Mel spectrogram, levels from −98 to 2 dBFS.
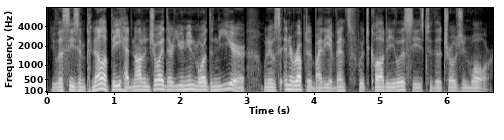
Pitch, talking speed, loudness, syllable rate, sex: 125 Hz, 235 wpm, -19 LUFS, 6.5 syllables/s, male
